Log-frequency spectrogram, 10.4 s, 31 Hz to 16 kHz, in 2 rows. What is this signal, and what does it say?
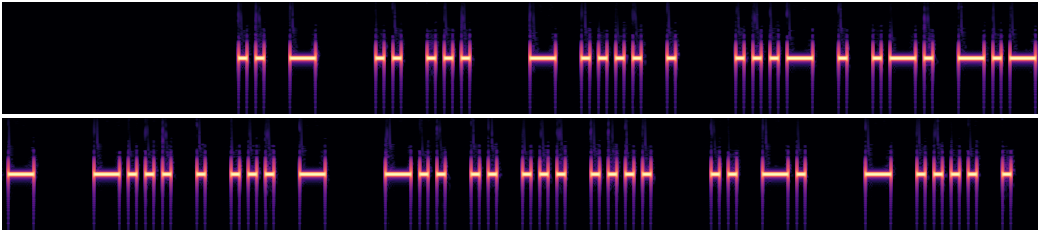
Morse code, heard as a keyed tone, about 28 wpm, 700 Hz. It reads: IT IS THE VERY BEST DISH IN THE
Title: Sentences from Top 1300 Words 28wpm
